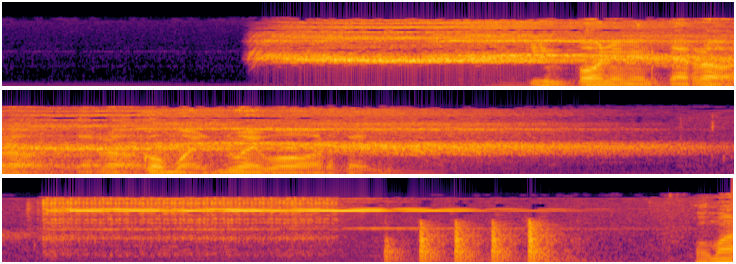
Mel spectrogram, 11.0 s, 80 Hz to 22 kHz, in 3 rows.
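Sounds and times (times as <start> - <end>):
steady electronic tones: 1.4 - 7.5
speech: 2.6 - 5.7
telephone ringing: 7.5 - 10.4.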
